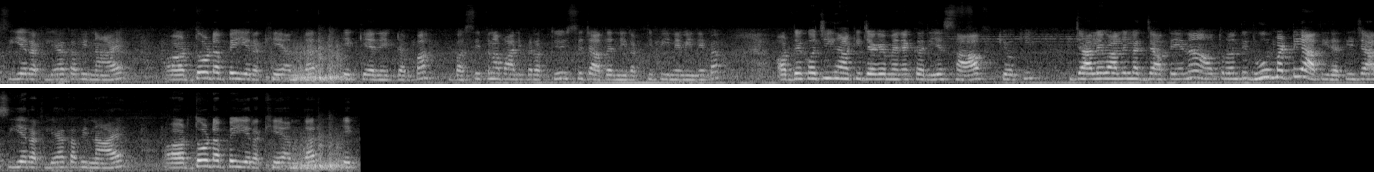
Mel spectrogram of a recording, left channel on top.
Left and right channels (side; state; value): right; drops out; at 3.6 s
